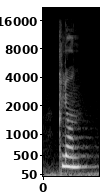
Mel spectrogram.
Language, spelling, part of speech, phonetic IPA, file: Belarusian, клён, noun, [klʲon], Be-клён.ogg
- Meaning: 1. maple (genus Acer; tree) 2. maple (wood)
